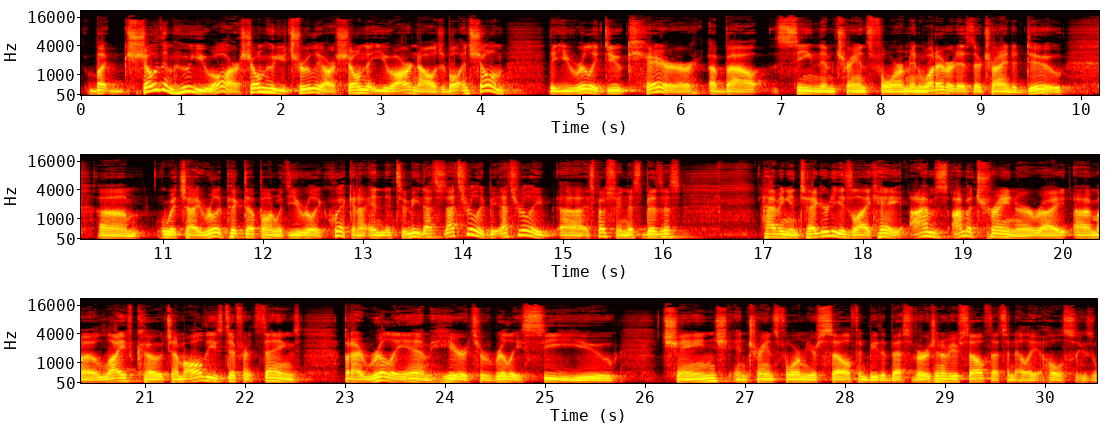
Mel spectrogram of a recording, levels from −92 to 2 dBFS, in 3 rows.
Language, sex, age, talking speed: English, male, 40-59, 210 wpm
